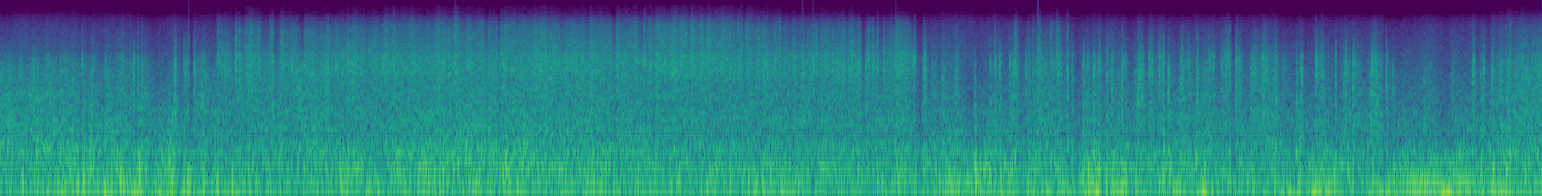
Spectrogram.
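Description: Wind buffets loudly, outdoors on open water.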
